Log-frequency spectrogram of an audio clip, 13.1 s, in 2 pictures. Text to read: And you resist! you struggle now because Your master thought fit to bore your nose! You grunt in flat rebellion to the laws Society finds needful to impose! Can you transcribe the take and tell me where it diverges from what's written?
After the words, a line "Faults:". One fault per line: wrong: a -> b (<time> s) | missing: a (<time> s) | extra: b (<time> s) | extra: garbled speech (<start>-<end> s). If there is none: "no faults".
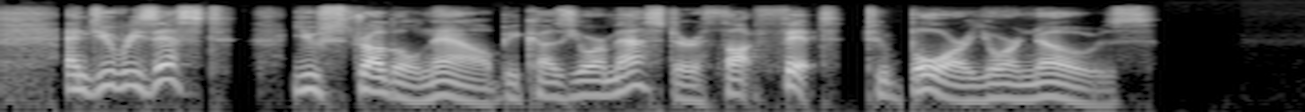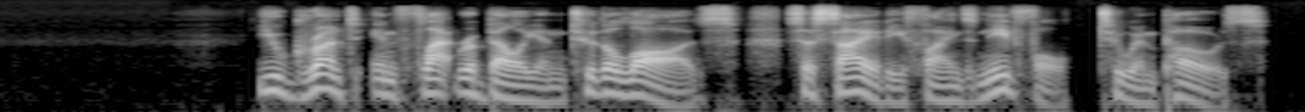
And you resist! you struggle now because Your master thought fit to bore your nose! You grunt in flat rebellion to the laws Society finds needful to impose!
Faults:
no faults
